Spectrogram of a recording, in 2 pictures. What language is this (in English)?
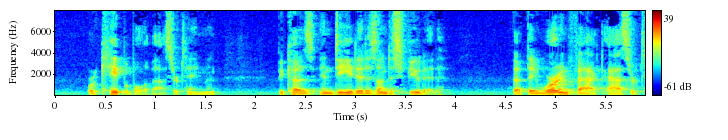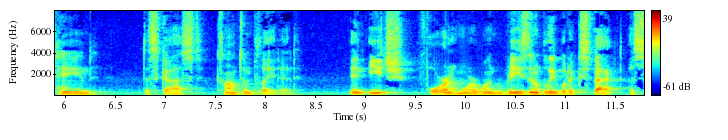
English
